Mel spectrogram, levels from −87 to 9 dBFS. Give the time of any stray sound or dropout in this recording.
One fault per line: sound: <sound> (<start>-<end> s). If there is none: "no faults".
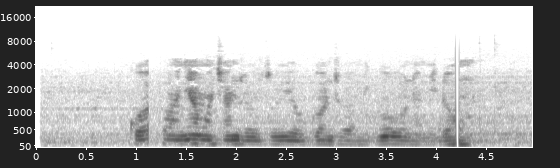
sound: dropout (1.1-1.2 s)
sound: dropout (4.2-4.2 s)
